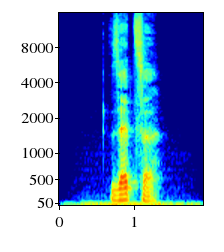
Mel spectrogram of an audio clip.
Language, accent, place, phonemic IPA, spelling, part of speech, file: German, Germany, Berlin, /ˈzɛt͡sə/, Sätze, noun, De-Sätze.ogg
- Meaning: nominative/accusative/genitive plural of Satz "sentences"/"sets"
